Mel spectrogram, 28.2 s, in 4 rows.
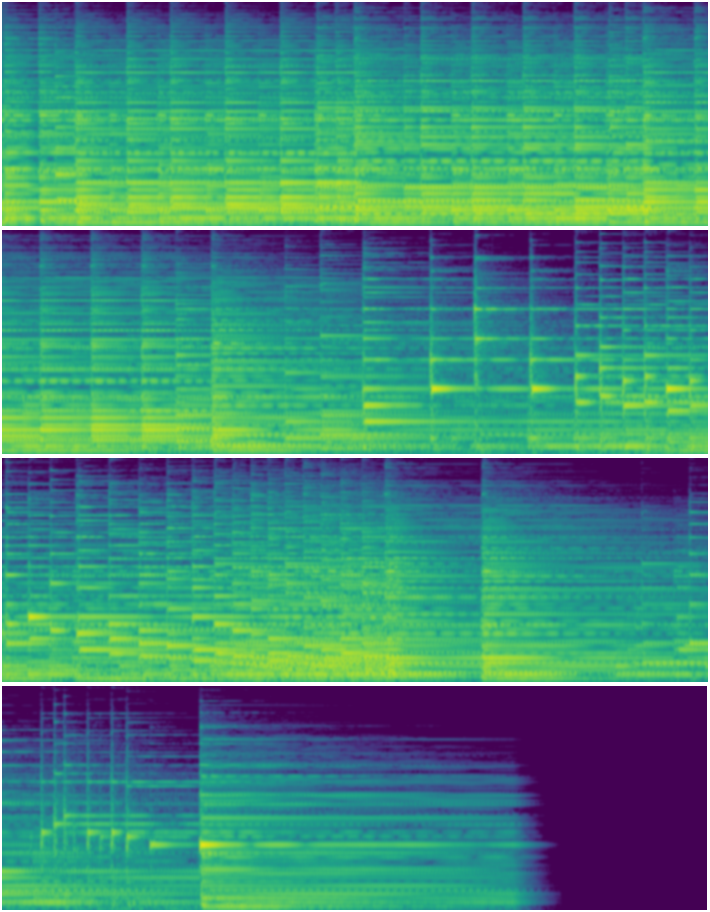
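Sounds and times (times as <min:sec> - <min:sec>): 
piano riff: 0:00.0 - 0:26.3.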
